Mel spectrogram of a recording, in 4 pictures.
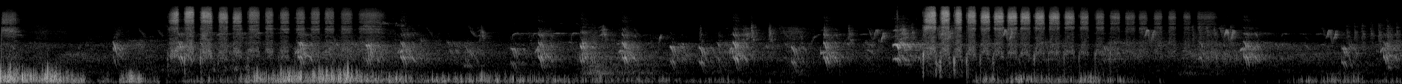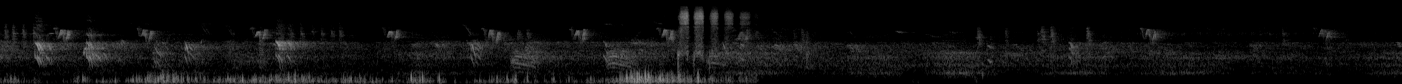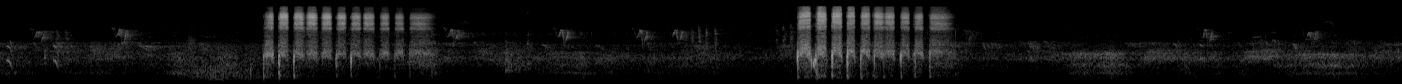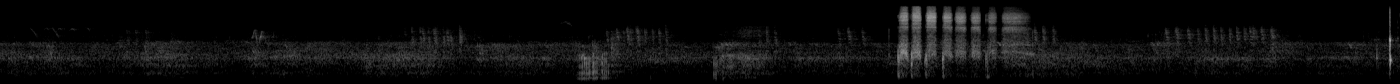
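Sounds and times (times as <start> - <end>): birds chirping: 1.4 - 4.4, 9.2 - 12.4, 20.6 - 22.1, 30.7 - 32.4
rapid high-pitched rattling: 9.2 - 12.1.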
